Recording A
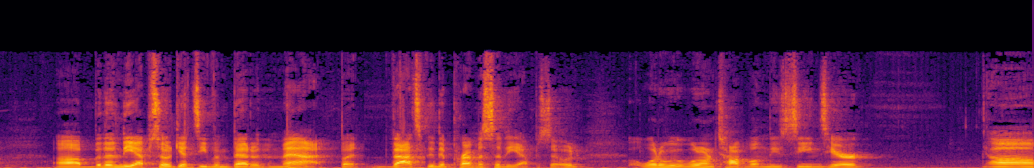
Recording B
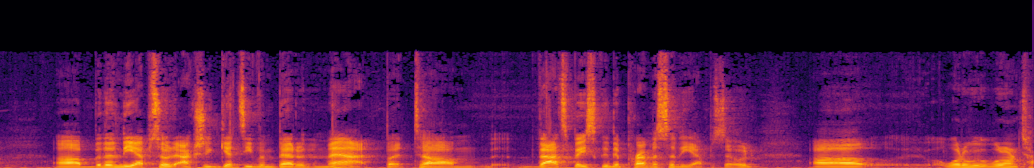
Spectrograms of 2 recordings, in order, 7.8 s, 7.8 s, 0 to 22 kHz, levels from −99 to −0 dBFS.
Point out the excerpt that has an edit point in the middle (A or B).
A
